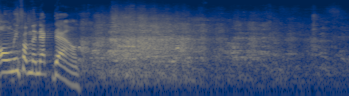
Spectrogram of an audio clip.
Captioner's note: audience laughs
